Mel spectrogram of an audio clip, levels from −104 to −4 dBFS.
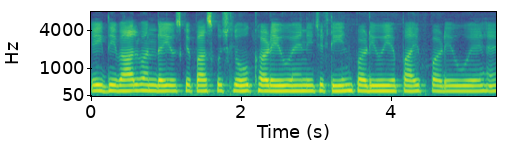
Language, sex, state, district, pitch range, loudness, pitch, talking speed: Hindi, female, Bihar, Saharsa, 195-205 Hz, -13 LUFS, 195 Hz, 235 wpm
